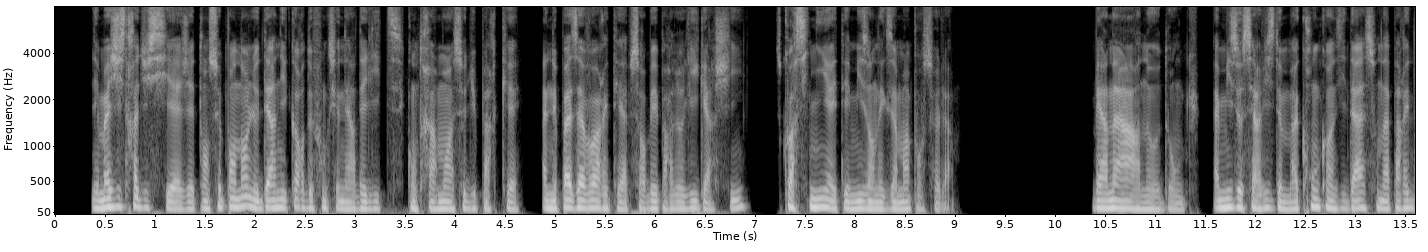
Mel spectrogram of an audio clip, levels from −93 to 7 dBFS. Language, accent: French, French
